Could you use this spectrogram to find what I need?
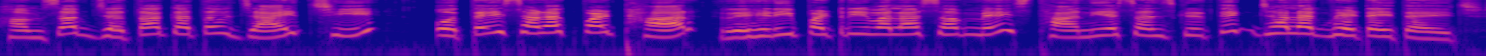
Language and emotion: Maithili, happy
